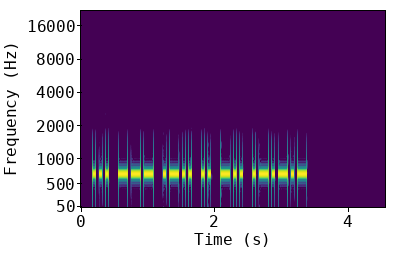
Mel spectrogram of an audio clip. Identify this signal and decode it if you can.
Morse code, heard as a keyed tone, about 25 wpm, 700 Hz. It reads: SOLID.
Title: Sentences from Top 1500 Words 25wpm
